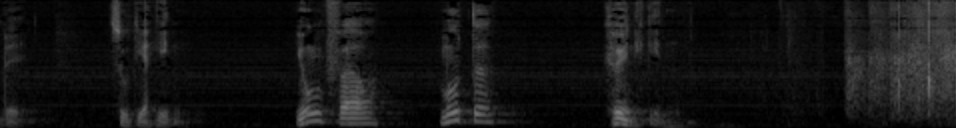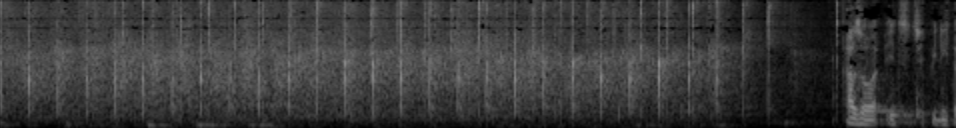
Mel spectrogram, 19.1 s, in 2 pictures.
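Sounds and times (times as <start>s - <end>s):
speech: 0.0s - 0.4s, 1.1s - 2.0s, 2.9s - 5.1s, 6.0s - 6.8s, 18.0s - 19.1s
audience applause: 8.4s - 17.8s.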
